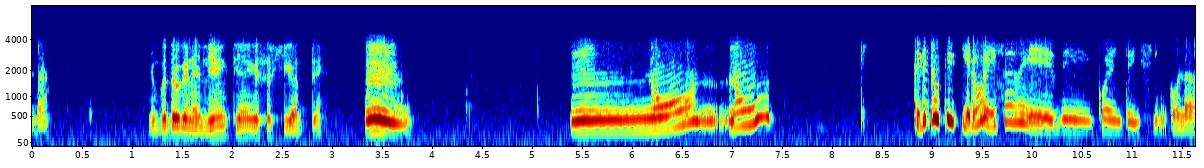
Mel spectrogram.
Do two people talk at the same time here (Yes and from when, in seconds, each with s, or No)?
No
